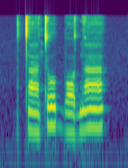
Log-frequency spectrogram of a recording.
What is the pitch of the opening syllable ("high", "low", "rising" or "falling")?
low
